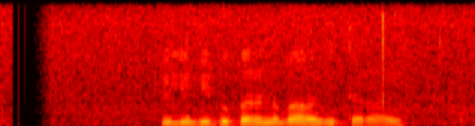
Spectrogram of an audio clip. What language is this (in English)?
Sinhala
